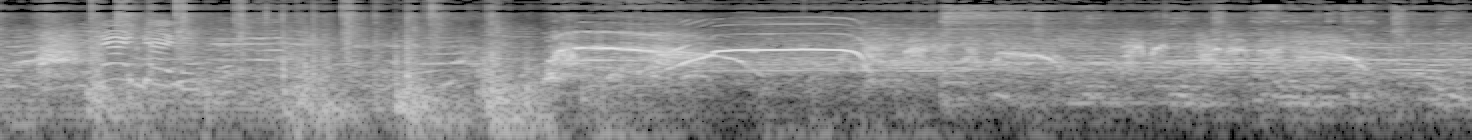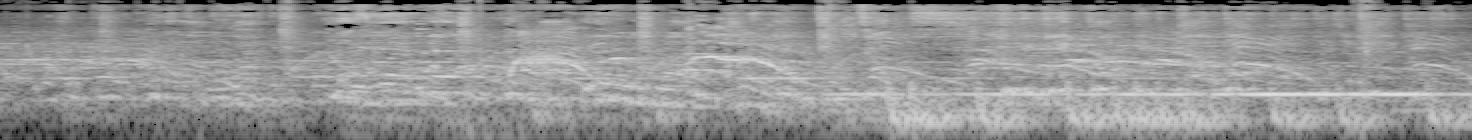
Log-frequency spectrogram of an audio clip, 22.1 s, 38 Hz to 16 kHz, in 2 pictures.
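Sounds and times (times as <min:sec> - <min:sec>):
stomps and claps: 0:00.6 - 0:04.2
audience cheering and screaming: 0:04.0 - 0:12.4, 0:14.8 - 0:17.2, 0:17.8 - 0:22.0.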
